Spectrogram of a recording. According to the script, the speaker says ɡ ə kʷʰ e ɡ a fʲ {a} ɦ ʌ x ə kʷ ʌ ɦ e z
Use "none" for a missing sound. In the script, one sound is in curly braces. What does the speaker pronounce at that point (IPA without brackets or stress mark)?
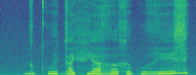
a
